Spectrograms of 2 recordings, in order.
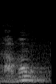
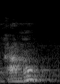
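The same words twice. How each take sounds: First: The first sound is a soft breathy h. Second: The first sound is a harsh throaty rasp. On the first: This is how western Andalusians say it. "la J la pronunciamos también como aspirada" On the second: This is how it is not said there. "y no"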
